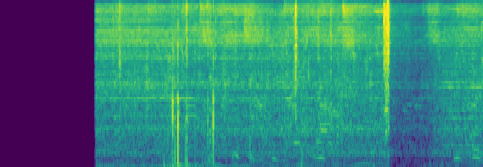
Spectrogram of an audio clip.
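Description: Silence for about the first second, then outdoor background with faint voices of a group of people and a few short, sharp clicks; the sharpest crack comes just before the five-second mark.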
